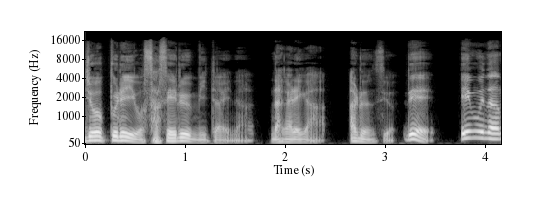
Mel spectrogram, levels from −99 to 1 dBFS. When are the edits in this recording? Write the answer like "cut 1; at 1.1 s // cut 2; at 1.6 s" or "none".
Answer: cut 1; at 1.8 s // cut 2; at 2.5 s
